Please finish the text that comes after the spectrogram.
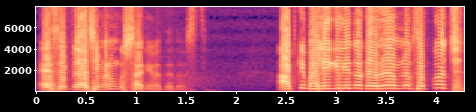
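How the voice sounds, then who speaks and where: A man's voice: very high-pitched, very animated, quick pace, clear, resonant tone, no echo, poor audio. A male teacher giving a live classroom lecture, asking questions and answering them himself, and teasing his students in chatty banter.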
